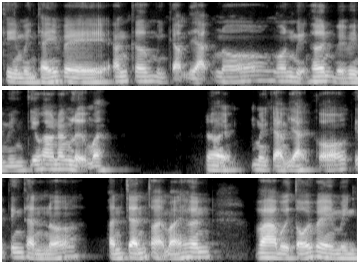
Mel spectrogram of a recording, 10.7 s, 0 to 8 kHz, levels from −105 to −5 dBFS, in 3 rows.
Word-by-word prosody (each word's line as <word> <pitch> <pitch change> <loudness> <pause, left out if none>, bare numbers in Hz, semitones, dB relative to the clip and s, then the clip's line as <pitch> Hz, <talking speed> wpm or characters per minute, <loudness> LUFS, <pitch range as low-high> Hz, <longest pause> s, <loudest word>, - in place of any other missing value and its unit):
thì 115 -3 -2
mình 105 -1 -4
thấy 105 +3 +2
về 105 -4 +2
ăn 125 +1 -1
cơm 125 0 -2
mình 110 -2 -11
cảm 90 - -1
giác 100 - -1
nó 115 +2 -5 0.2
ngon 125 0 -3
miệng 115 - -6
hơn 125 +1 +2
bởi 105 -1 -3
vì 105 -1 -2
mình 100 +1 -8
tiêu 125 - -2
hao 125 -1 +3
năng 125 0 0
lượng - - +2
mà. - - +3 1.1
Rồi, 110 - +3 0.3
mình 115 -2 -4
cảm - - +2
giác 100 +2 +3
có - - 0
cái - - -11
tinh 125 0 -3
thần 100 -4 -1
nó 115 +7 -1 0.3
phấn 110 +1 0
chấn - - +5
thoải - - +3
mái 110 - +3
hơn 130 +1 +1 0.5
và 115 -1 +7
buổi 105 -2 +1
tối 115 - +3
về 120 -5 +3
mình 105 -1 -3
115 Hz, 225 wpm, -23 LUFS, 105-125 Hz, 1.1 s, và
